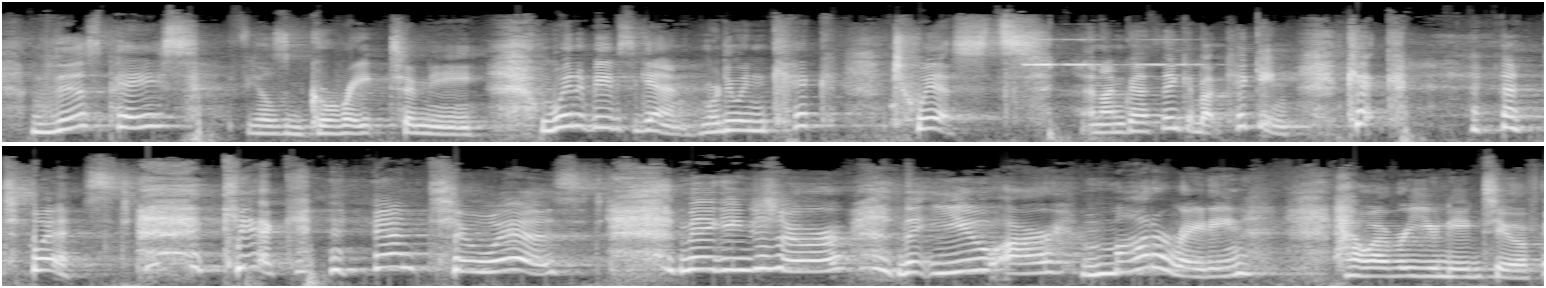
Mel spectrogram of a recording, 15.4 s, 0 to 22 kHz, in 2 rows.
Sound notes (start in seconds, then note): 5.0 timer beeping; 7.4 laughs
